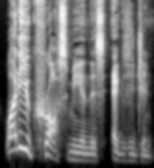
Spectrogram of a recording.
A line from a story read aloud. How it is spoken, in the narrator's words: snaps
